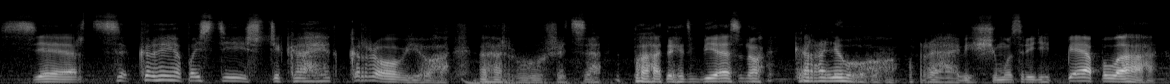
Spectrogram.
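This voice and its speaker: A man voicing a battered male chaos warrior who slowly chants a grim prophecy in a sing-song way, as part of an audiobook reading. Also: medium pitch, expressive, a little hiss or hum. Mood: chanting.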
